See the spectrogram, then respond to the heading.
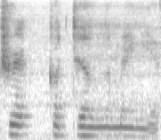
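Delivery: word "trichotillomania" drawn out slowly.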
